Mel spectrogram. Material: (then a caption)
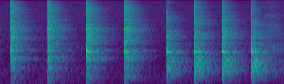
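Wood. A wooden tenon, the arm to the ram tang, is lightly tapped with a hammer into a chopped through mortise. Eight sharp, woody taps ring briefly, and the pitch of the taps changes as the tenon bottoms out. The result is a snug, fully seated, gap-free joint.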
